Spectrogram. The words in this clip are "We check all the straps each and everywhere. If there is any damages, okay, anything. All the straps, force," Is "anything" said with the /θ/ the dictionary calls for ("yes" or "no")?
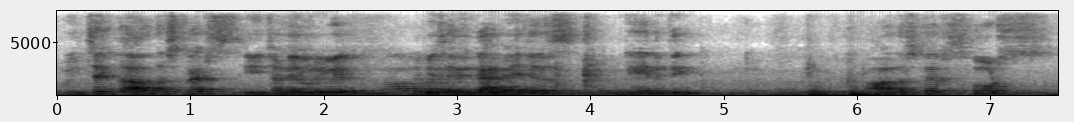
no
